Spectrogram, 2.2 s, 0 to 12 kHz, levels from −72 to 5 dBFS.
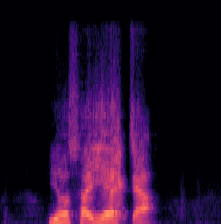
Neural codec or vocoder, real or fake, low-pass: codec, 16 kHz in and 24 kHz out, 0.6 kbps, FocalCodec, streaming, 2048 codes; fake; 10.8 kHz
